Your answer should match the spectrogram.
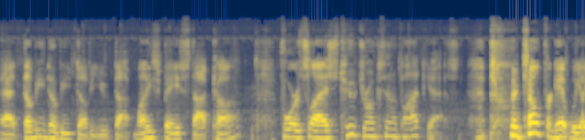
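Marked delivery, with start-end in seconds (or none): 0.0-6.9 web address spelled out slowly; slow and deliberate. Shown as a demonstration. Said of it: "Slow it the fuck down".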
